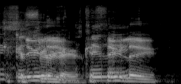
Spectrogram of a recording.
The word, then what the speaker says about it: Cthulhu: Is it Cthulhu? – Cthulhu. – Cthulhu. – Oh, H.P. Lovecraft is so good. – Yeah, I'm a few stories into a nice old paperback Penguin edition of The Call of Cthulhu and other weird tales or other weird stories or something.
